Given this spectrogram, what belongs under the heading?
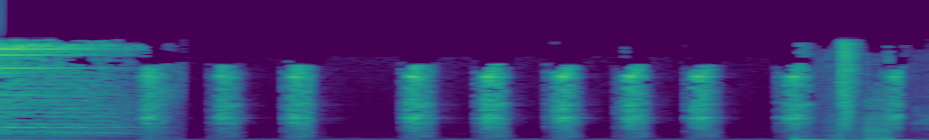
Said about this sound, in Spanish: Las hojas de una libreta.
